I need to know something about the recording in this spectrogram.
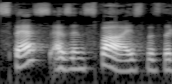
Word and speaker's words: Spes: of the Temple of spies I.E spies spe pronounced spess as in spies was the goddess of Hope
